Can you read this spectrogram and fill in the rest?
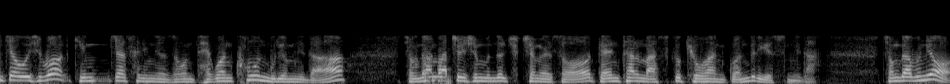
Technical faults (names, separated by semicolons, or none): GSM full-rate codec; lost GSM frames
